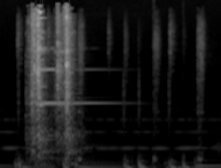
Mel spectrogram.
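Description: A cash register rings with a bright mechanical clatter and a sustained bell tone, followed by a few softer clicks and thumps as it settles. No one is speaking.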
